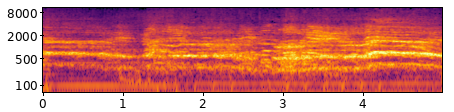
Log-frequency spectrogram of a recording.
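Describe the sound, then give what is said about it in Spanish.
A large crowd of FC Barcelona fans chants 'campeones' in unison, celebrating the club's 25th league title, a loud, sustained wall of voices repeating a drawn-out, rising and falling melodic call across the whole stretch. “desde las 10:30 de la noche de ayer solo se escucha este grito entre la afición barcelonista.”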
